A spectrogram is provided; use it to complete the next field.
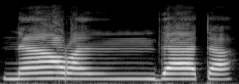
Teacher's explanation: ہم یہ تنوین کو بغیر ظاہر کیے ہوئے لیکن غنہ کے ساتھ یہ حکم کو ادا کریں گے · کلمت نارن کے آخری میں را پہ تنوین زبر ہے، لہذا ہم را کو تفخیم سے ادا کریں گے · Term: اخفاء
